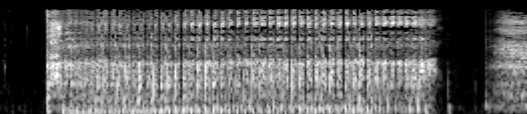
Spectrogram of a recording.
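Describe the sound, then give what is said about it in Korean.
A loud, rapid fluttering whir of an ATM counting banknotes runs steadily for about two seconds, cuts off abruptly, then a short second burst begins. “오늘의 정답은 ATM이 현금 세는 소리였습니다”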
